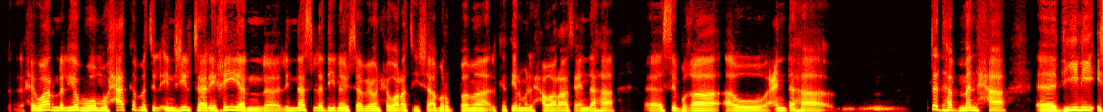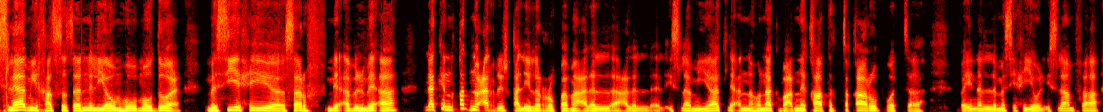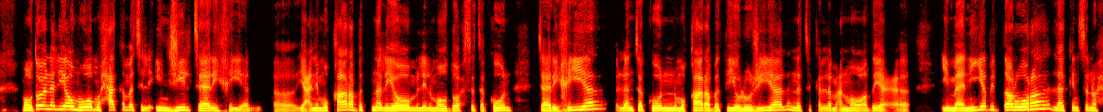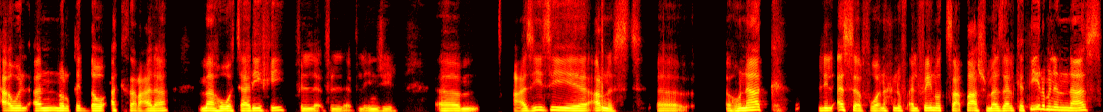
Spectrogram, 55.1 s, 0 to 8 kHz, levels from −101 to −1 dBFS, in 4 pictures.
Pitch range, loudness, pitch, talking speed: 135-165 Hz, -26 LUFS, 150 Hz, 105 wpm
